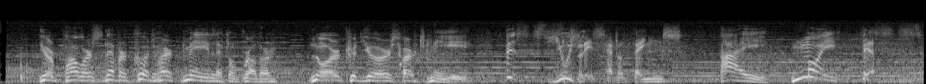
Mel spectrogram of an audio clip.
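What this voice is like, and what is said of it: Irish accent, character voice. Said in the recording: “he's not actually Irish, in case you couldn't tell ... pretty good ... Accent”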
